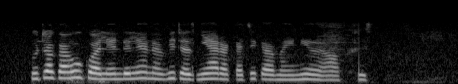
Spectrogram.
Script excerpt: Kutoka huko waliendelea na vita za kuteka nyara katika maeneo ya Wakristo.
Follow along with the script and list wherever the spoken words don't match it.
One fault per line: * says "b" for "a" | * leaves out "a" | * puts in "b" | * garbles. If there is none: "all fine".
* leaves out "za kuteka"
